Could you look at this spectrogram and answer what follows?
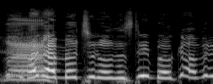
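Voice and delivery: high, loud mock-thrilled voice; imagined listener. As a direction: crow about it like a starstruck fan. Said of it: "He's listening too, going".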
